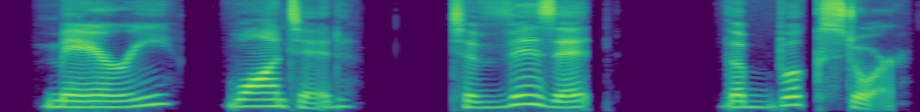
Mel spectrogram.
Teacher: If you clap on each stressed syllable, you clap on may, wan, vi, book. The rest of the syllables slide in between the claps. · They slide in quickly. The rhythm feels like strong, weak, weak, strong, weak, strong.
